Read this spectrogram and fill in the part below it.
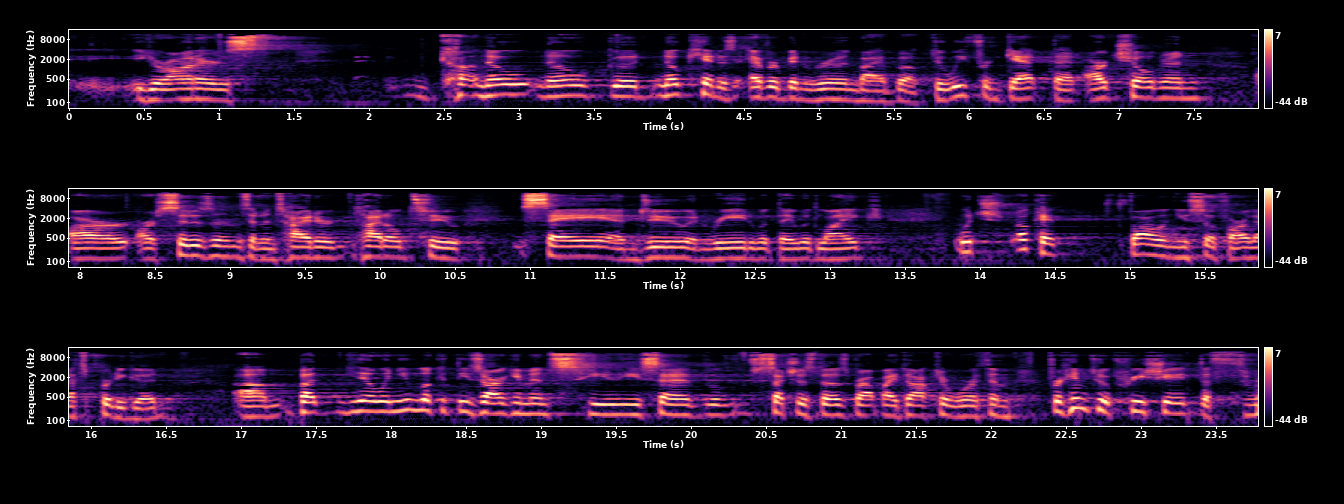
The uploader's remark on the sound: Presents the History of the Comics Code Authority before a live audience at Wondercon 2014, in Anaheim California.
